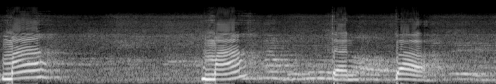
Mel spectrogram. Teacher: huruf ma dan ba, bibir kita membungkam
